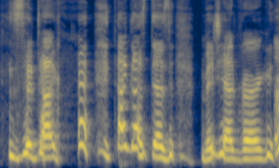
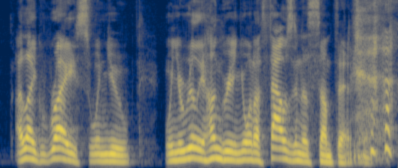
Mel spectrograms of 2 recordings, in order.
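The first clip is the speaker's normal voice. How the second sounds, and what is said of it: Rodney Dangerfield voice doing Mitch Hedberg joke. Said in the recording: “Todd Glass does Rodney Dangerfield doing Mitch Hedberg jokes”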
